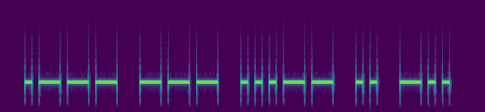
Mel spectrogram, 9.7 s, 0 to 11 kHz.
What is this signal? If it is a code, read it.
Morse code, heard as a keyed tone, about 8 wpm, 800 Hz. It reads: JO3ID
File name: LEZIONI / 9 286 8wpm 3425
